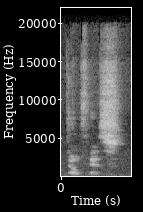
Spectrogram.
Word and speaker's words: Dofus: It probably is pronounced doofus, although watching the anime 3 episodes of it the other day, I think they do call them dofus. They call them dofus. Dofus. That's how they pronounce it.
